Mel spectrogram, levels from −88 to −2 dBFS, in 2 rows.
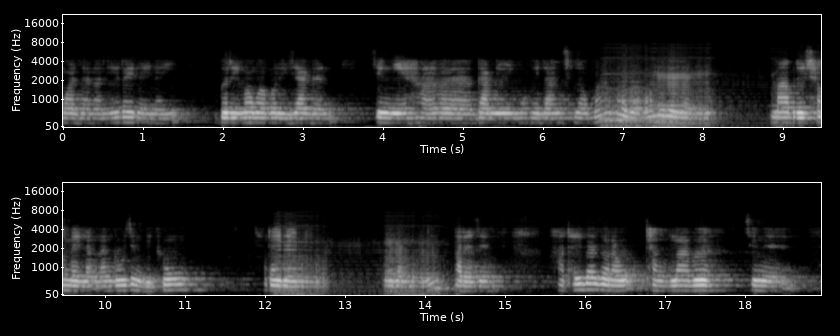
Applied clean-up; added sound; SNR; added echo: neural separator model SepFormer DNS4.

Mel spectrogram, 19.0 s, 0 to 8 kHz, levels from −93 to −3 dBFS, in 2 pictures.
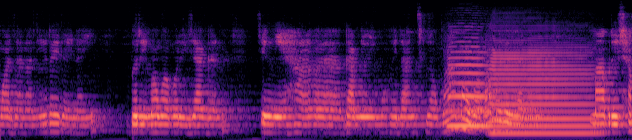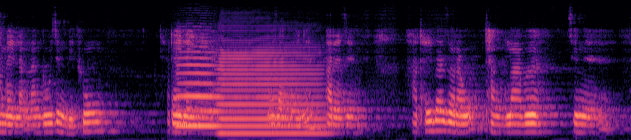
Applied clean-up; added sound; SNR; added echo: none; Wind instrument, woodwind instrument; 0 dB; reverberation time 3.0 s.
